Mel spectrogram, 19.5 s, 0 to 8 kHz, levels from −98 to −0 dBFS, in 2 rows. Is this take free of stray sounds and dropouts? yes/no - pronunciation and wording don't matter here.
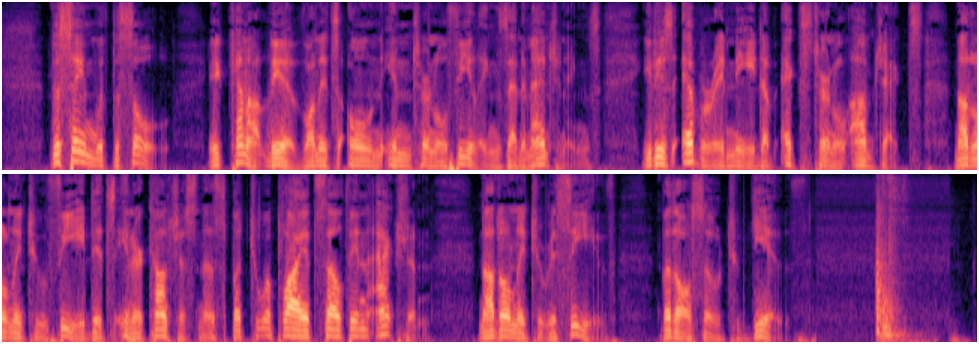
no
